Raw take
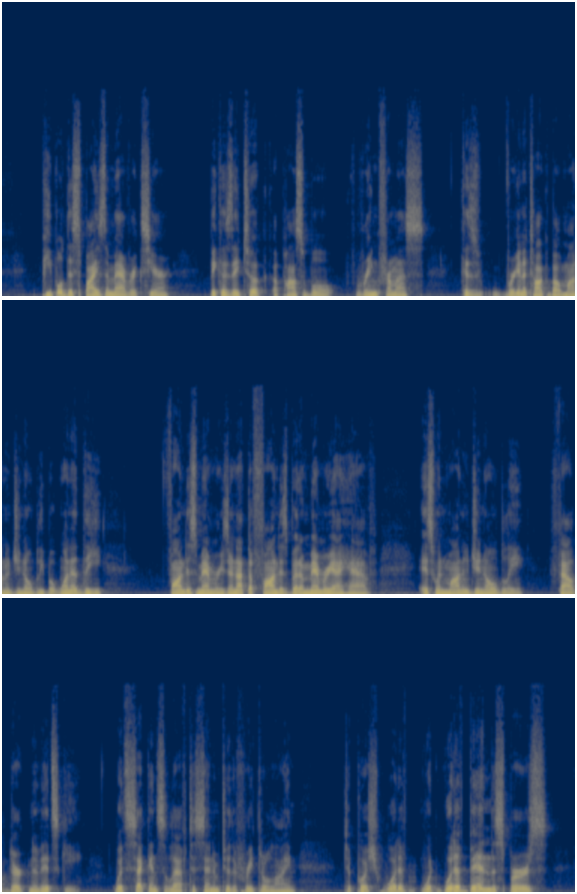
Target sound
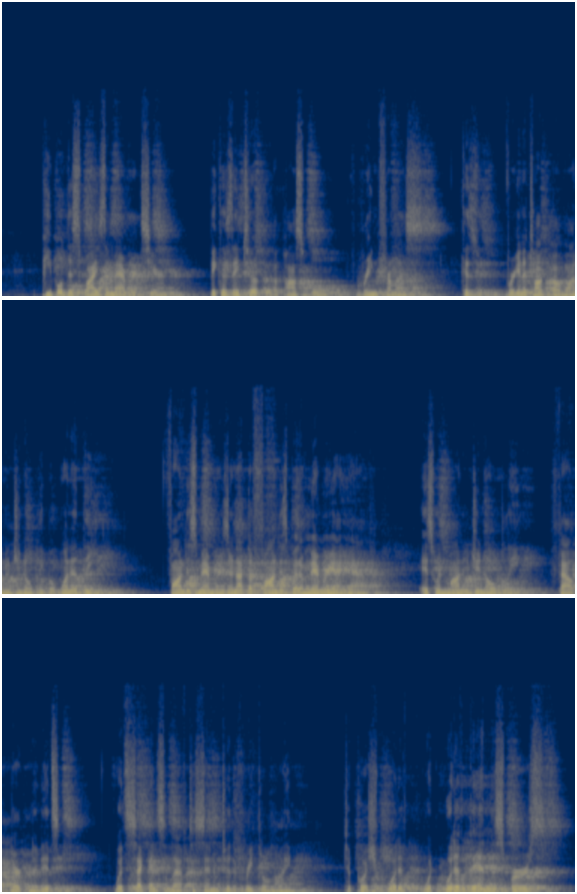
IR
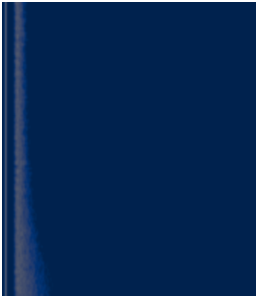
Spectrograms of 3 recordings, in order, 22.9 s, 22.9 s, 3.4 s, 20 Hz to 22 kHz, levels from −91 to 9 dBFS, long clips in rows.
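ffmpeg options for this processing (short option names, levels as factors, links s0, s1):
-filter_complex "[0:a]asettb=1/sr,asplit=3[s0][s1][s2];[s0]atrim=end=11.874[s3];[s1]atrim=start=11.87:end=14.02,asetpts=PTS-STARTPTS,afade=t=in:d=0.004:c=qsin,afade=t=out:st=2.146:d=0.004:c=qsin,highshelf=f=8400:g=-8[s4];[s2]atrim=start=14.016[s5];[s3][s4]acrossfade=d=0.004:c1=hsin:c2=qsin[s6];[s6][s5]acrossfade=d=0.004:c1=qsin:c2=hsin[s7];[1:a]atrim=start_sample=2205[s8];[s7][s8]afir=irnorm=-1:irlink=0"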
